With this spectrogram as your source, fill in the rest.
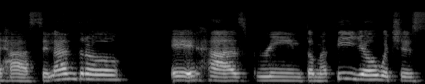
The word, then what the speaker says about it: tomatillo: of ingredients it has cilantro it has green tomatillo which is like this small um Green Tomato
